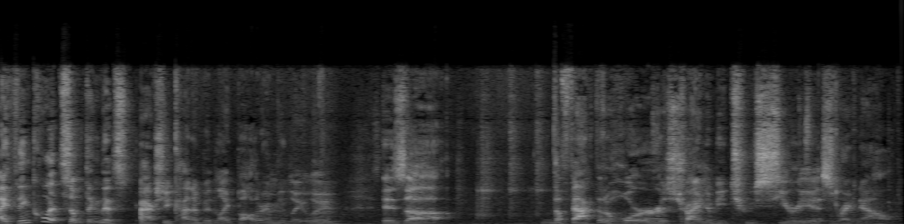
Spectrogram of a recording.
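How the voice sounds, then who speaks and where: Man, bright and lively, emphatic podcast co-host, echoey room. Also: fairly low pitch, normal speed. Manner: expressive, emphatic, swears casually. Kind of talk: casual chat among friends. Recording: echoey room with faint ambient noise.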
